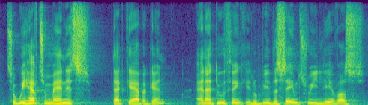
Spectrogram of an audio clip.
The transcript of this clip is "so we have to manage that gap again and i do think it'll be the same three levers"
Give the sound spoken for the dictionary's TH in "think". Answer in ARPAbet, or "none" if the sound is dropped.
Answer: TH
